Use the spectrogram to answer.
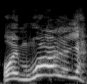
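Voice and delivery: high, lightly voiced stern dad; a hint of a fed-up father; mock dad warning. Driving dad warning the taunting kid, mock stern. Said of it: "So he's like".

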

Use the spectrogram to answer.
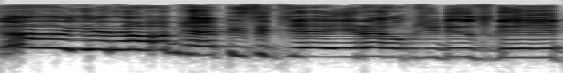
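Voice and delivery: high, sing-song fake cheer; mock happy Tony Khan. Commentator mocking a rival boss, high fake cheer. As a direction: mimic a falsely cheerful boss. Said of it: "be all happy and all that and be like".

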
